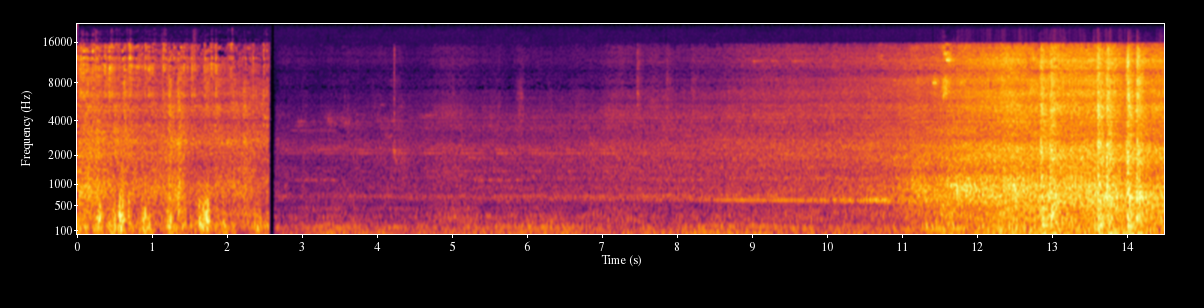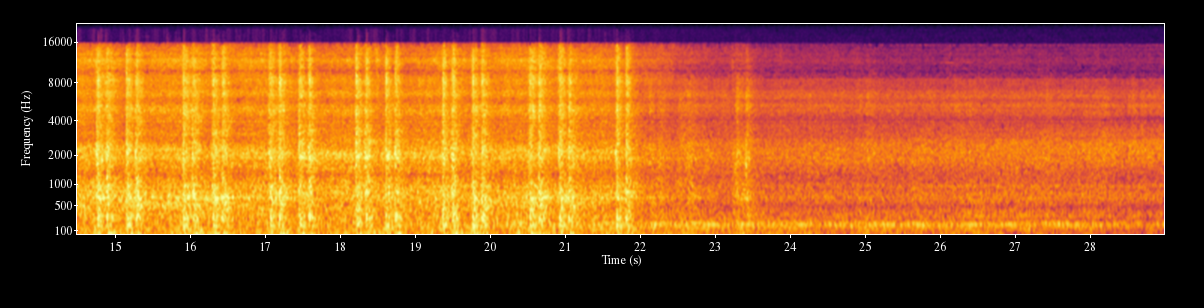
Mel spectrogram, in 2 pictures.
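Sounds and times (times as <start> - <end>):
electric train hum: 0.0 - 28.9
train wheels clattering over rail joints: 12.8 - 22.2.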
